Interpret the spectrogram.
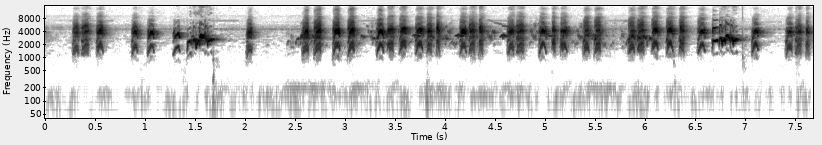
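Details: Sooty-headed bulbul in aggressive song aimed at rivals, used as a lure: sharp scratchy chirps, sparse at first, then a steady rapid stream of harsh chatter with a few whistled slurs.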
